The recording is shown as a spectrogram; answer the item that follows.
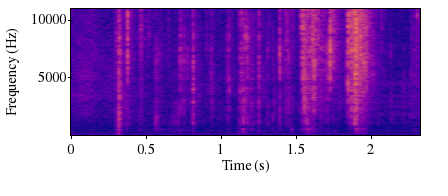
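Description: Foil trading-card booster pack wrappers crinkling as they are handled: a run of short, crisp rustles, busiest and loudest in the second half.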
